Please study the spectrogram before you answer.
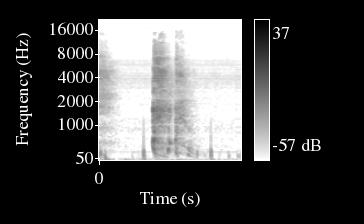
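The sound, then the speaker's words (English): A faint, short cough set off by laughter: a quick pair of rough, throaty bursts between soft background noises. “Every time I laugh, that's when the cough like kind of rises up.”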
